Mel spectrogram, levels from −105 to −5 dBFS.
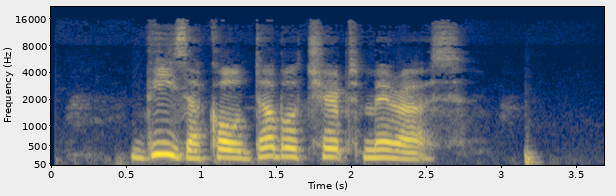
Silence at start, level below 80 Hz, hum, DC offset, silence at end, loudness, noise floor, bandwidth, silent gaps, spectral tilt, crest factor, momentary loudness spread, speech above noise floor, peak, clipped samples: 0.55 s; -56 dBFS; none; under 0.1%; 0.5 s; -16 LUFS; -53 dBFS; 15 kHz; none; -6 dB/octave; 16 dB; 23 LU; 37 dB; -2 dBFS; under 0.1%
